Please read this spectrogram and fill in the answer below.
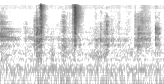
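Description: Two faint, sharp clicks as a paper sticker is lifted off its backing sheet with a fingernail, about half a second and a second in; otherwise near silence.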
